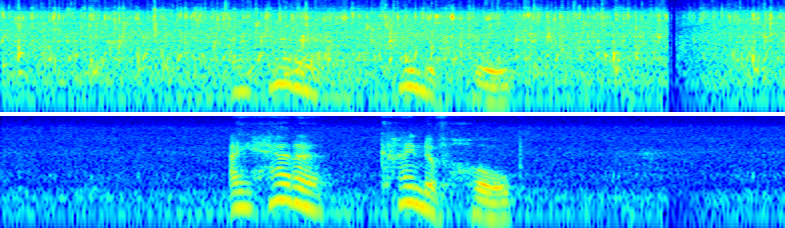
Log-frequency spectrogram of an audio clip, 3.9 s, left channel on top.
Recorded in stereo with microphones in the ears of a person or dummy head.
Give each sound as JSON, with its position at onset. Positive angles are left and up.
{"t": 1.1, "sound": "a man speaking", "side_deg": -40, "distance_m": 0.8}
